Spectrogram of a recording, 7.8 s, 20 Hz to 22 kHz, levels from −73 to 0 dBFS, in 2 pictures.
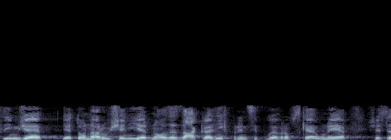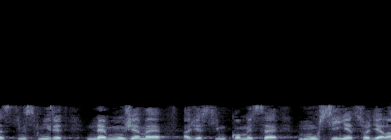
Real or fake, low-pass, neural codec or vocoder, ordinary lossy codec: real; 5.4 kHz; none; none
